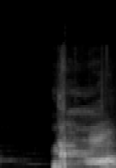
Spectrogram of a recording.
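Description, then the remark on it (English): A cat lets out one drawn-out meow, close and fairly loud, after a brief near-silent moment, its tone wavering as it stretches on. “The cat loves me.”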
